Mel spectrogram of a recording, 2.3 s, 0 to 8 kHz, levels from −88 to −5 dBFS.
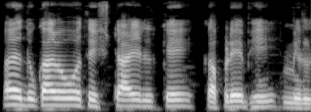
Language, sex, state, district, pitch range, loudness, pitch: Hindi, male, Bihar, Jahanabad, 145-180 Hz, -19 LUFS, 165 Hz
